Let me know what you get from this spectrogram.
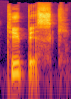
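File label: "typisk", Norwegian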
